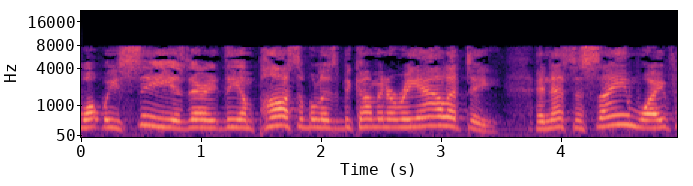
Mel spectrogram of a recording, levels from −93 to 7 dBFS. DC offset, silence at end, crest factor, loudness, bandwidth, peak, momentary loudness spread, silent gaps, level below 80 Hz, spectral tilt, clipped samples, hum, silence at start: under 0.1%; 0 s; 18 dB; -19 LUFS; 8.2 kHz; -2 dBFS; 6 LU; none; -62 dBFS; -2.5 dB/octave; under 0.1%; none; 0 s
